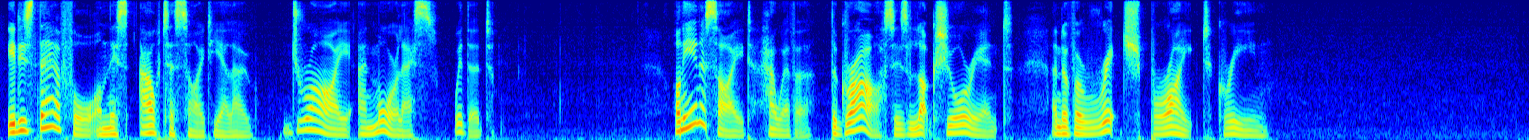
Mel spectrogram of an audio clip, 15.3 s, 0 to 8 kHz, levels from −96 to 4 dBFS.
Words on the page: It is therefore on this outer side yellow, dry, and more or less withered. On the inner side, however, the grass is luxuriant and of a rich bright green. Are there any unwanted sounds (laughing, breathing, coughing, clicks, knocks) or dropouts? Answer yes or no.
no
